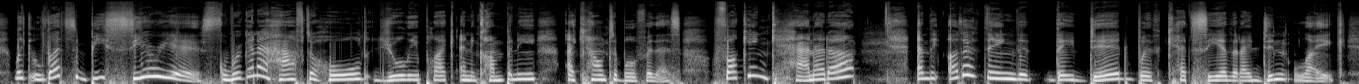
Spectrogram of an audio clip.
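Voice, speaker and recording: A woman speaks at a fairly slow pace in a fairly high, animated voice with very wide pitch swings. The sound is dry and close, with no echo. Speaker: youtuber reviewing TV shows. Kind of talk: casual commentary video. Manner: stuttering at times.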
